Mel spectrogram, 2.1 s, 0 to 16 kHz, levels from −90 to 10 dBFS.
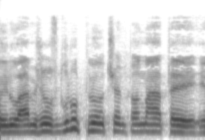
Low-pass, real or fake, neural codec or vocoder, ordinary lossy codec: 14.4 kHz; fake; codec, 32 kHz, 1.9 kbps, SNAC; MP3, 48 kbps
